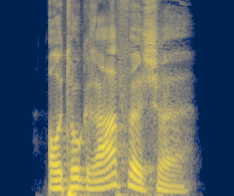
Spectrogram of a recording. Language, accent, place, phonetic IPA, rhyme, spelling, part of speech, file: German, Germany, Berlin, [aʊ̯toˈɡʁaːfɪʃə], -aːfɪʃə, autographische, adjective, De-autographische.ogg
- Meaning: inflection of autographisch: 1. strong/mixed nominative/accusative feminine singular 2. strong nominative/accusative plural 3. weak nominative all-gender singular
